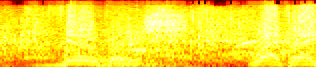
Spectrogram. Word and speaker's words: Wilders: Gilder? Wilders. What's the first name? Geert? Wilders.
